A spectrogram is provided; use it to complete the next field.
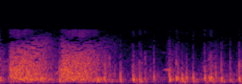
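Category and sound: sound effect, gunshot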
